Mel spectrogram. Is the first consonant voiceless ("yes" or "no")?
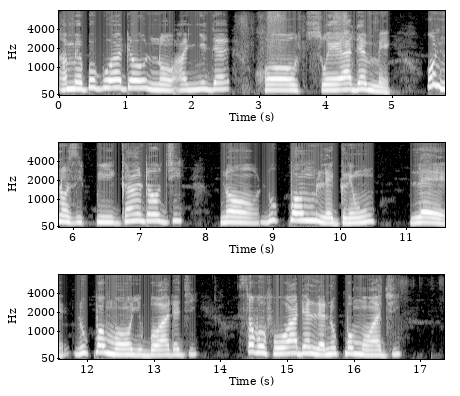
no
